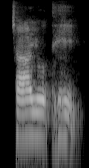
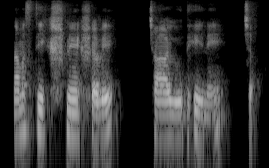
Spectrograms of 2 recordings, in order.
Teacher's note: dha is the fourth letter in the third varga, so it has to be aspirated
